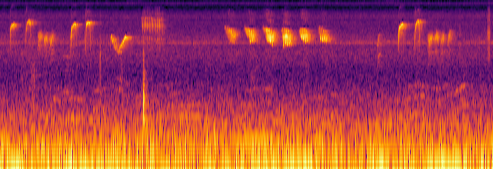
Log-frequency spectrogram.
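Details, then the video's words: Loud local Indonesian lark in energetic song: high whistled notes, a dipping slurred phrase, then a quick series of bright clipped chirps and more whistles, against low background hum. "Branjangan Parva Gacor Volume Keras"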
